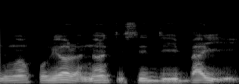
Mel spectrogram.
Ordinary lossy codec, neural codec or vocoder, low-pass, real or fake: Opus, 64 kbps; codec, 16 kHz, 16 kbps, FreqCodec, larger model; 7.2 kHz; fake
